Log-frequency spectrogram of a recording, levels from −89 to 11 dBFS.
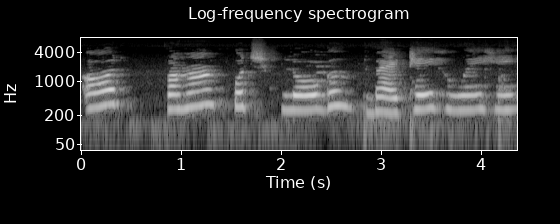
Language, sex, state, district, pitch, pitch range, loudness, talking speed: Hindi, female, Madhya Pradesh, Dhar, 270 Hz, 255-310 Hz, -16 LUFS, 95 wpm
